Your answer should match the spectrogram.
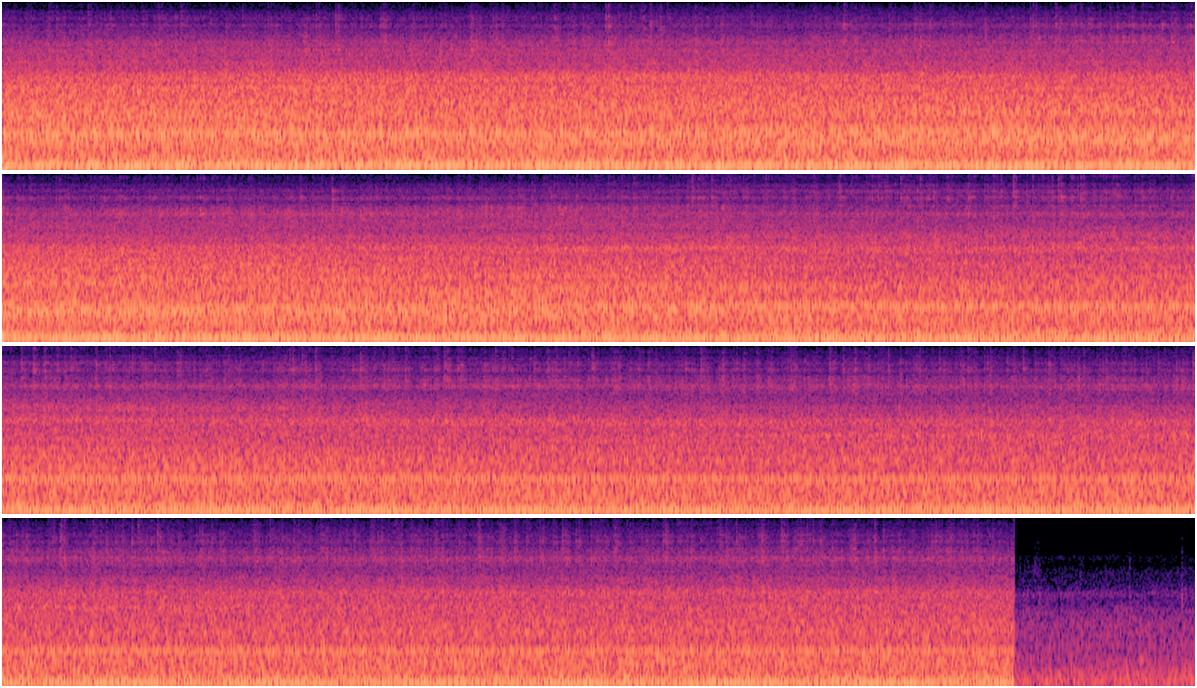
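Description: Fire truck engine running steadily at the pump panel, a loud constant low hum with a faint steady whine above it.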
